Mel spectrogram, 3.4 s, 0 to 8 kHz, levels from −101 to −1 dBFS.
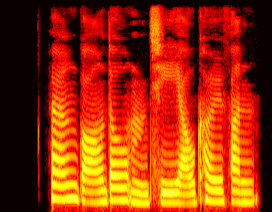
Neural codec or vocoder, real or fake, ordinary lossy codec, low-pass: none; real; AAC, 32 kbps; 7.2 kHz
